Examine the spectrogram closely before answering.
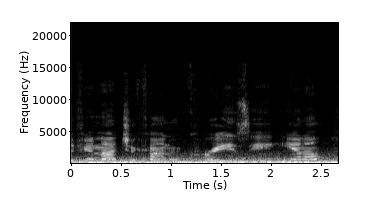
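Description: A woman talks at a fairly slow pace, her dry sound carrying no echo over loud background noise. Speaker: vlogger. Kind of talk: casual vlog chat. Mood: upbeat, excited. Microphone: phone near.

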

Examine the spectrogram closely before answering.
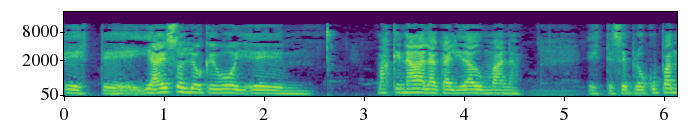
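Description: Against a quiet background, a woman speaks with a very deep, low pitch. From Uruguay. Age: 40s. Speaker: patient giving a testimonial. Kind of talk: testimony. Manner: hesitant, many fillers. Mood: warm, grateful. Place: home room. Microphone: phone near.

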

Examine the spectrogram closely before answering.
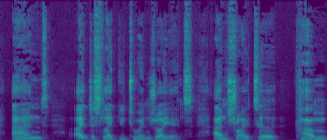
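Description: Speaking with a Welsh accent, a man keeps a fairly slow pace at a medium pitch. His pitch variation is ordinary, and the background is quiet. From Wales. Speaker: educational consultant. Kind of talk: promotional invitation. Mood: warm, inviting. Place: home room. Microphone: phone near.

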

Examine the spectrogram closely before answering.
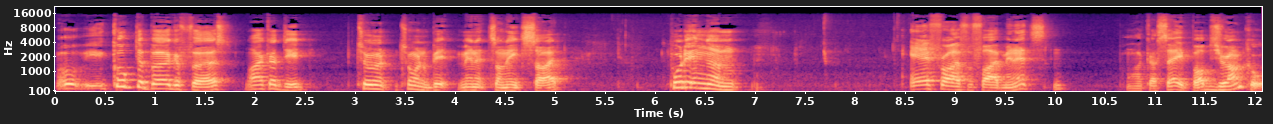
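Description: A man's fairly high, fairly bright voice at a fairly slow pace, with big pitch swings and long, frequent pauses

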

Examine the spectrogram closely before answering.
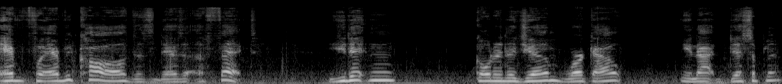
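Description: A man at a moderate pace, with long, frequent pauses, in a dry recording with no echo. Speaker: video blogger giving dating advice to men. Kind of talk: angry rant, scolding lecture aimed at viewers. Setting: solo video. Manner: blunt, confrontational, hammering repeated points; loud, aggressive, contemptuous and profane. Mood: lecturing, scolding. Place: car. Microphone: phone near.

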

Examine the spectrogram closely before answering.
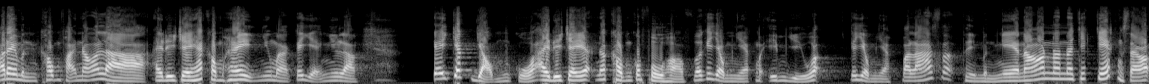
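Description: Against a quiet background, a man with a Mekong Delta accent speaks at a fairly quick pace in a high pitch. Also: lively intonation. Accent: southern Vietnamese, Mekong Delta. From Mekong Delta, Vinh Long; Mekong Delta, Vietnam. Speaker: vlogger, factory worker; vlogger commenting on a music video. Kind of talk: music video review vlog. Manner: hesitant, many fillers. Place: home room. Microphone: studio mic.

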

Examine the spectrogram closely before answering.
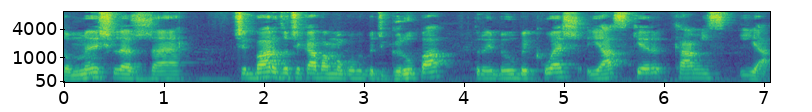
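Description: Delivered at a very slow pace, the speech has fairly even intonation. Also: man, medium pitch for a man. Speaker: freestyle rapper; guest. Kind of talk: casual interview. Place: bar. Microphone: camera far.

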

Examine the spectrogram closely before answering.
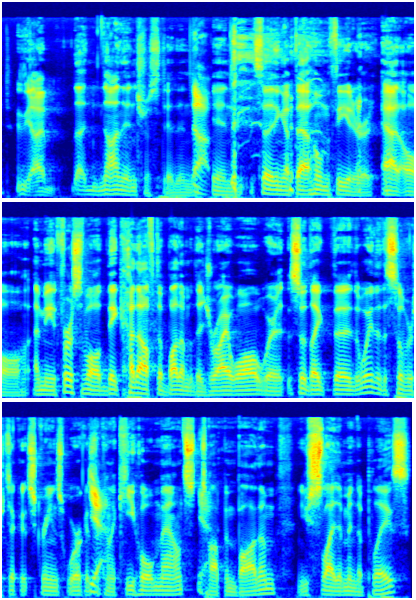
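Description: A man speaks very fast with hardly any pauses, his very deep, low voice carrying vocal fry. His pitch varies in an ordinary way against a quiet background. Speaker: podcast co-host. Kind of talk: casual podcast chat. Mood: amused, joking. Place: kitchen. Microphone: studio mic.

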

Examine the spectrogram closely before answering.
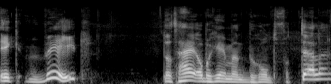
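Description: The man's voice swings very widely in pitch. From Helmond, North Brabant, Netherlands; North Brabant. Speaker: podcast co-host. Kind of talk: casual chat. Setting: studio. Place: home room. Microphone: studio mic.

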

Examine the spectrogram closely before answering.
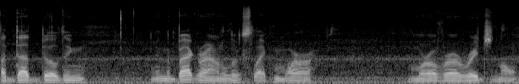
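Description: A man at a fairly slow pace, dry sound with no echo, light background noise. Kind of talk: casual narration. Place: open country. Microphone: phone near.

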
